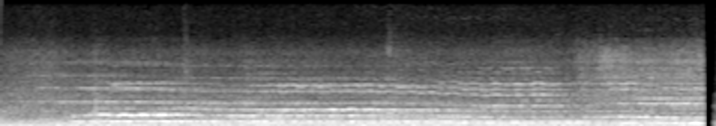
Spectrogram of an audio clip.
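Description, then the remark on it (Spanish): Steady, loud rumble of a subway train in an underground station in Buenos Aires, with high metallic whines and squeals from the wheels over the roar, continuing throughout before cutting off abruptly at the end. No voices are heard. “de escuchar su canto lírico aquí en el subte de Buenos Aires.”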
